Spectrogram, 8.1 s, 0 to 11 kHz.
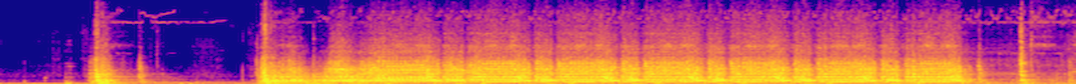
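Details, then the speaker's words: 1950 John Deere model MT, two-cylinder upright engine of about 100 cubic inches, cranked after getting very wet: steady starter chugs about two a second for five seconds, no firing. "everything got really wet let's see if she'll fire up I don't like how wet it got"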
